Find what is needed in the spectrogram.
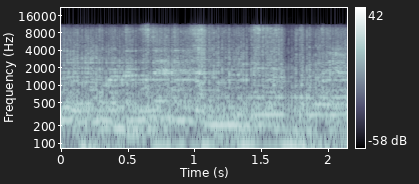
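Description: Live dub-jazz band playing loudly: held trumpet notes over a heavy bass line, with drum hits.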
